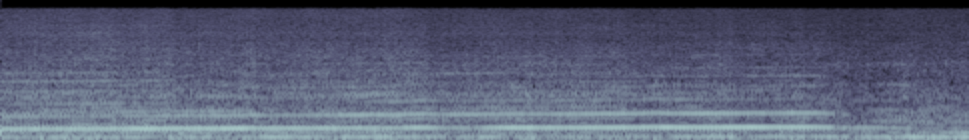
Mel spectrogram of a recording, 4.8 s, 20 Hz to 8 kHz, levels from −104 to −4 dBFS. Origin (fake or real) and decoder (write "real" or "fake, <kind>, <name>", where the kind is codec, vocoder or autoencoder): fake, codec, DAC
